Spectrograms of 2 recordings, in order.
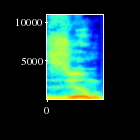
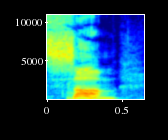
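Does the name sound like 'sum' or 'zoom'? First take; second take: zoom; sum. First: The name is said like 'zoom'. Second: The name is said like 'sum'. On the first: The speaker calls it wrong. "I keep calling it Zoom" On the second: The speaker calls it right. "Sum is how it's pronounced"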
